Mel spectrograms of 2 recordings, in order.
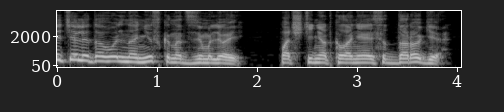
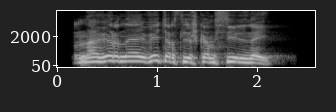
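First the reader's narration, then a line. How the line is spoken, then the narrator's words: Shouting. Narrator (Russian): крикнул Эрагон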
